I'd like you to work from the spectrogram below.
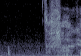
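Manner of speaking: whisper. Real, not acted. Whispered aside.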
